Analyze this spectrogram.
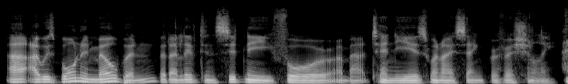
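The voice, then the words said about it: Australian accent. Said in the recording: “your accent is Australian.”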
